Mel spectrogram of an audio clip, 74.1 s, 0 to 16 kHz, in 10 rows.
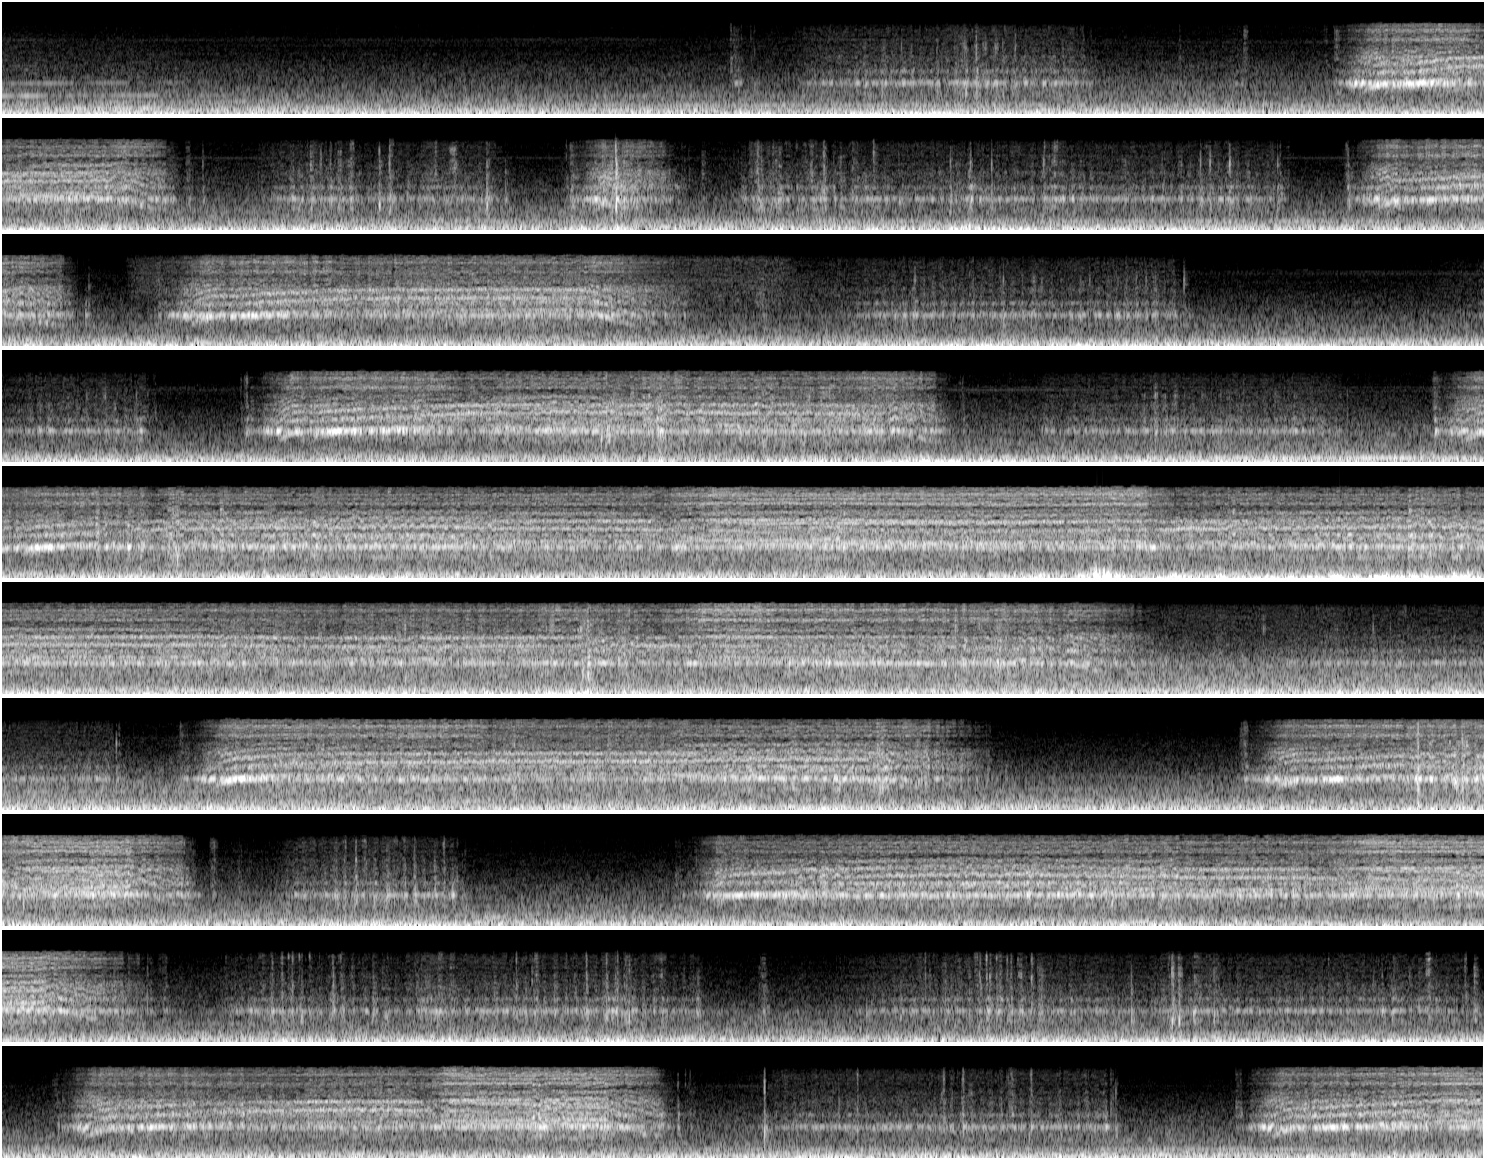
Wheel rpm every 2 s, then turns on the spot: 0, 0, 20, 40, 80, 20, 30, 50, 120, 50, 20, 20, 120, 120, 20, 120, 160, 160, 160, 160, 160, 100, 30, 130, 140, 30, 120, 10, 120, 160, 50, 30, 30, 30, 140, 60, 30.
4-6 8-14 20-24 28-30 44-46 54-56 60-66 70-72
